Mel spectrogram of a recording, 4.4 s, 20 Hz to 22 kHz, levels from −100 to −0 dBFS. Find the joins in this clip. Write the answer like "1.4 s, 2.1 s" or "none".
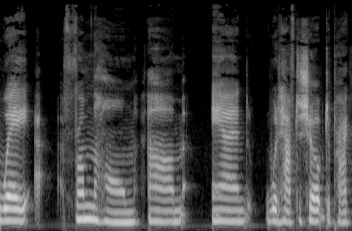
1.8 s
